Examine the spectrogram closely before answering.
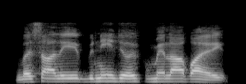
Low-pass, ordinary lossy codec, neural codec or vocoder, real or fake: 7.2 kHz; MP3, 64 kbps; codec, 16 kHz, 1 kbps, X-Codec, HuBERT features, trained on LibriSpeech; fake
